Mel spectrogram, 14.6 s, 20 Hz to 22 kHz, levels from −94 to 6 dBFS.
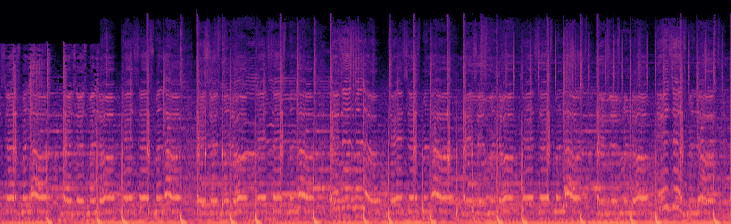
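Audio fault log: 0.0 to 2.0 s, adaptive stream starting at a low bitrate: dull, smeared sound with nothing above 10.1 kHz, then a sudden, gapless lift, pointing to a low-bitrate AAC start before stepping up.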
